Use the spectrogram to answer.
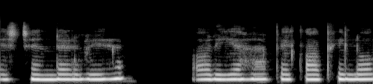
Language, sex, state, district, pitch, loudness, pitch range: Hindi, female, Bihar, East Champaran, 235 Hz, -12 LUFS, 230-235 Hz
